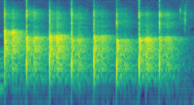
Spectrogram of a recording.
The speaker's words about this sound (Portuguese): Vamos lá bater palmas.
